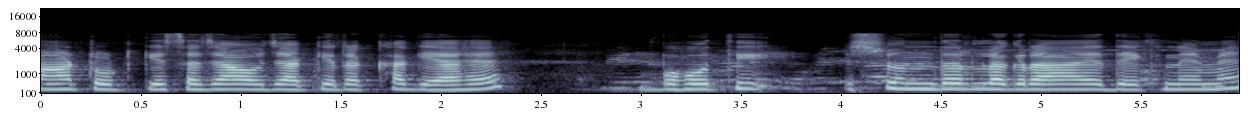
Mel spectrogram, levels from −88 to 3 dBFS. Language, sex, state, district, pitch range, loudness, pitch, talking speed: Hindi, female, Punjab, Pathankot, 210-230 Hz, -18 LUFS, 220 Hz, 180 wpm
